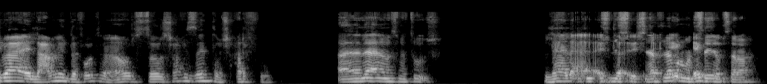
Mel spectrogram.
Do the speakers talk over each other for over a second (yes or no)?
yes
